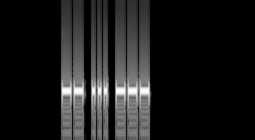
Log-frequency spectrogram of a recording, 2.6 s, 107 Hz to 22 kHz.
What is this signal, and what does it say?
Morse code, heard as a keyed tone, about 40 wpm, 700 Hz. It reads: MSO
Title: USA Call Sign Postfixes - 3 Letters 40wpm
